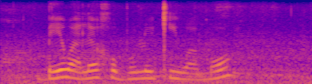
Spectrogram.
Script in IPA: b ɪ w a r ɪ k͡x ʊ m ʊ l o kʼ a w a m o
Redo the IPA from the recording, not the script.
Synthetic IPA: b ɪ w a l ɪ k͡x ʊ b ʊ l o kʼ i w a m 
